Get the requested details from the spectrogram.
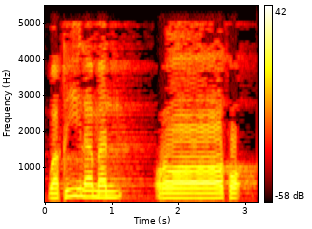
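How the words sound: A brief breathless stop follows 'man' before 'raq'. "وهنا تجد سكتة على من ثم تقول راق"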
